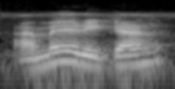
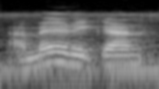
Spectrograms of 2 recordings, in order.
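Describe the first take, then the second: Both takes have the same delivery.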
